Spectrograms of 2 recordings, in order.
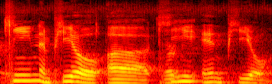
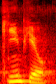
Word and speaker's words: Key and Peele: But there's a sketch where Keen and Peele. or How do in you pronounce Germany, that? yeah, Key and No. Peele. What Key and Peele?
